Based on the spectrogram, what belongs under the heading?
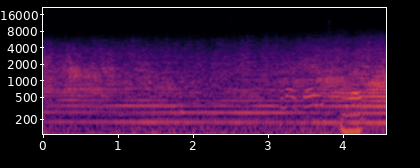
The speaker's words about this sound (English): Oh, hang on, plane coming.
